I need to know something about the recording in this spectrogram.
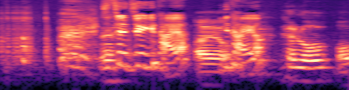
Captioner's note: laughs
